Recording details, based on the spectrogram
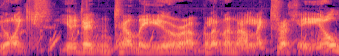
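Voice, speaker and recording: A put-on character voice delivers the lines at a moderate pace. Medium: read story. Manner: sly, greedy.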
